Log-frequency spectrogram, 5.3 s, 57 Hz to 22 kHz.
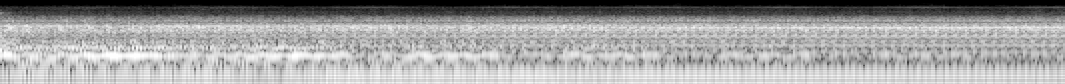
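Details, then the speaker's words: Epiphone Les Paul Special with stock Epiphone P90s through a Fender Hot Rod III Deluxe distorted channel: a sustained note fades and a steady low mains buzz rises and takes over; single-coil P90 pickup hum. "can just hear the buzzing just takes over stick it in the trouble position and again that that P's just going to take right over"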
